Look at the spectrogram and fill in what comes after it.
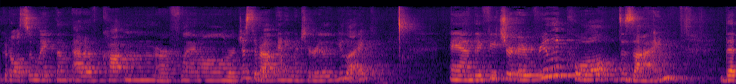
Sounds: speech

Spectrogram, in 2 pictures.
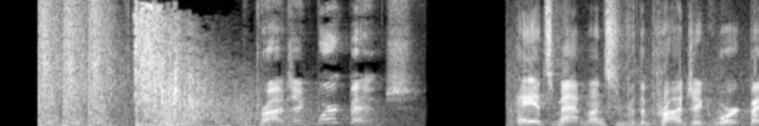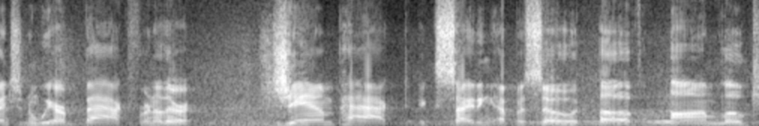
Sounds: gunfire

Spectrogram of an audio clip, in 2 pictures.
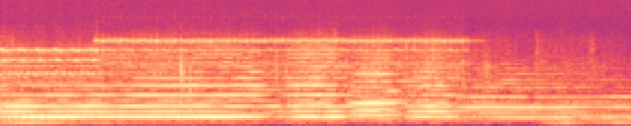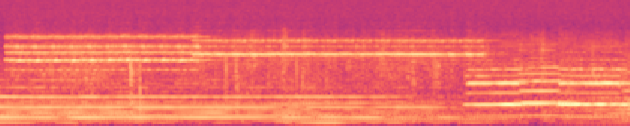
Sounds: music

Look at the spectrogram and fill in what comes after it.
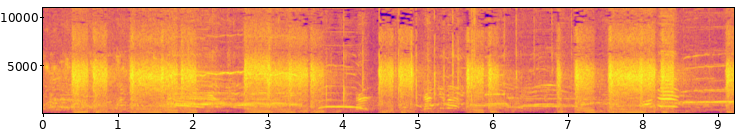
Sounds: music
speech

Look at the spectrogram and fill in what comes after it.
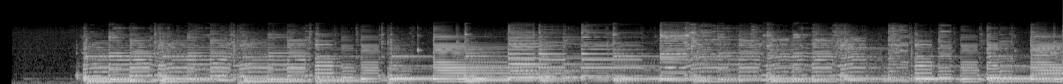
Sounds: music
strum
guitar
plucked string instrument
musical instrument

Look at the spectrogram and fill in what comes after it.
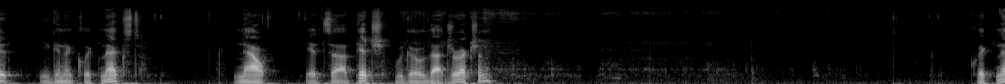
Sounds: speech

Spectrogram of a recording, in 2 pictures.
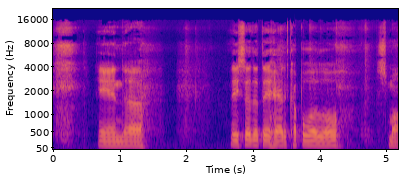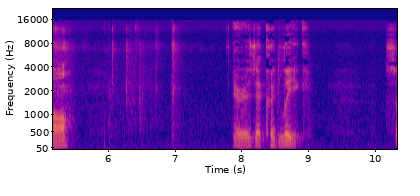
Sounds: speech

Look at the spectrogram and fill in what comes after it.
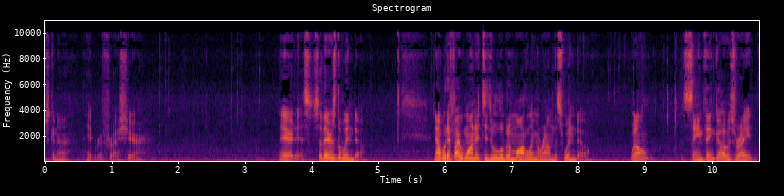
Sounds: speech

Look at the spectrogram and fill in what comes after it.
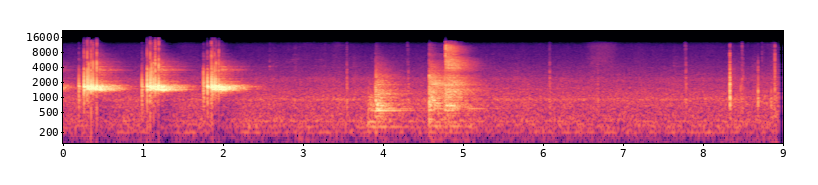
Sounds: scrape

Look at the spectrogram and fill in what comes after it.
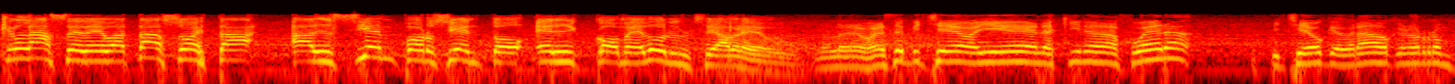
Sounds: speech

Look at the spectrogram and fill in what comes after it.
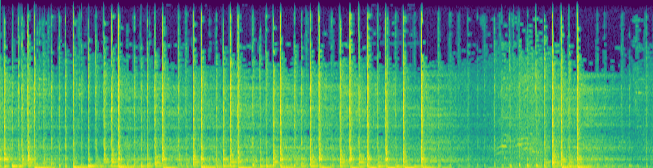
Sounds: playing congas

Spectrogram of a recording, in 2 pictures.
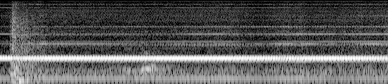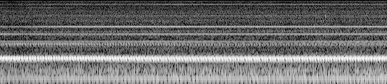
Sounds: sine wave

